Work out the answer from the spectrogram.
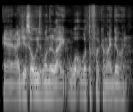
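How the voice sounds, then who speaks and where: A man's voice: fairly low pitch, little pitch movement, fast talker, darkish tone. Rambling, frank man co-hosting a podcast. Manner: rambling, frank, swears casually. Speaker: podcast co-host. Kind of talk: casual chat.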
